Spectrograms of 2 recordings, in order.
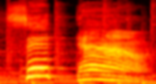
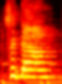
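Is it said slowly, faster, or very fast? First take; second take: slowly; very fast. First: It is said very slowly. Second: It is said very fast.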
